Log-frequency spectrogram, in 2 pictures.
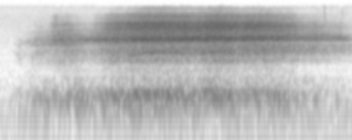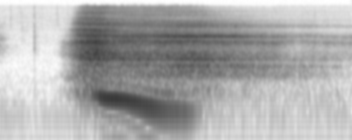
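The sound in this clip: Slow, deep breathing during a guided breathing exercise: first a long, soft, airy breath, then a louder exhale carrying a low voiced sigh that falls in pitch and gradually fades out.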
